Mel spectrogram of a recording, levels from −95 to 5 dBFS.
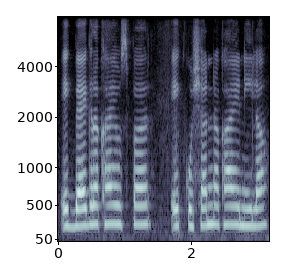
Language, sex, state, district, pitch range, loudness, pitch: Hindi, female, Madhya Pradesh, Bhopal, 225-245 Hz, -16 LUFS, 240 Hz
